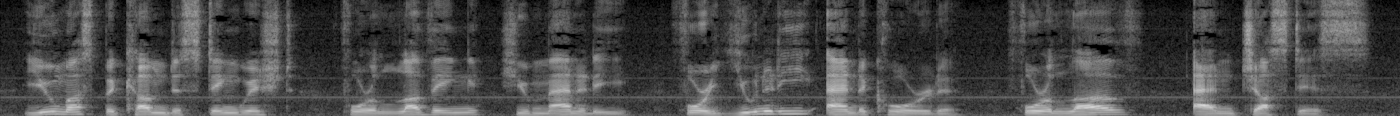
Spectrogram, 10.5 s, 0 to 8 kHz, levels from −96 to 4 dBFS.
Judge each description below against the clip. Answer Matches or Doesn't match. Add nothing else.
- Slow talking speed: Matches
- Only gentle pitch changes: Doesn't match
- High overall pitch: Doesn't match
